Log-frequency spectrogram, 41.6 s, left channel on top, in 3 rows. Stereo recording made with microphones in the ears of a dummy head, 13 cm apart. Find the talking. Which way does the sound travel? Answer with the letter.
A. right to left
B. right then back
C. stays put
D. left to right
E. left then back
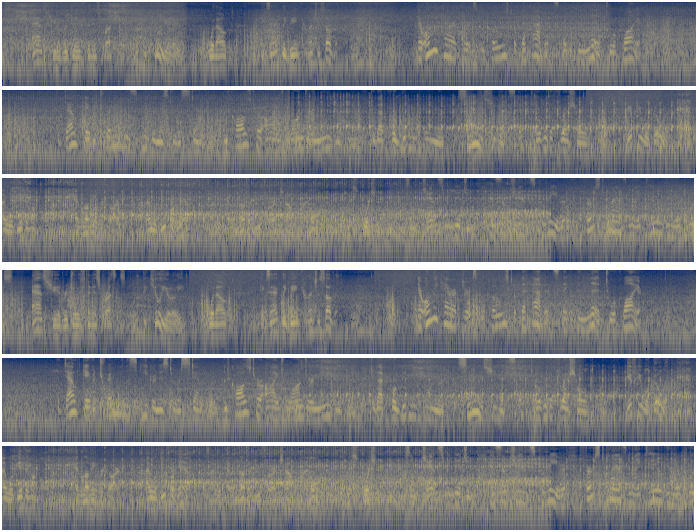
C.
